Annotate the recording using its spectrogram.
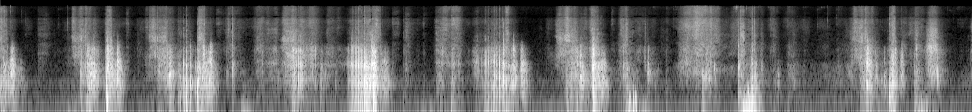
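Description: Glossy magazine pages rustle and swish as they are turned.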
